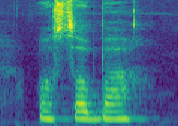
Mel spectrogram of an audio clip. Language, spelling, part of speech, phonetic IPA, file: Czech, osoba, noun, [ˈosoba], Cs-osoba.ogg
- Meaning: person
